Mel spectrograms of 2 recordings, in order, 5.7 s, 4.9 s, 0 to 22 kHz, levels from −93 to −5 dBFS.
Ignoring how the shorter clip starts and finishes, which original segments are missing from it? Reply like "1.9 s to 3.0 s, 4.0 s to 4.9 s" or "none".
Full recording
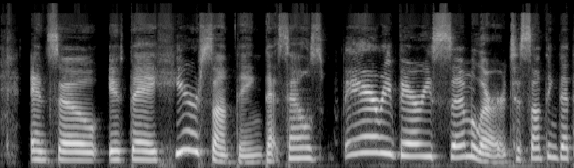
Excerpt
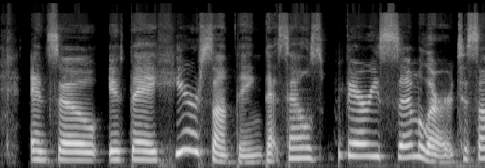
3.4 s to 3.9 s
